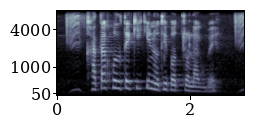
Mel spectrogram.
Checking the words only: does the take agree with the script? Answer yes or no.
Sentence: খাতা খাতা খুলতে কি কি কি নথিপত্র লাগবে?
no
